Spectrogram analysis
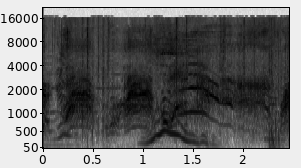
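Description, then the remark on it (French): Loud squawking from Astrid, a bird, as she is being caught: several harsh, rising and falling cries in quick succession, agitated and raspy. “Astrid, vilain oiseau.”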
